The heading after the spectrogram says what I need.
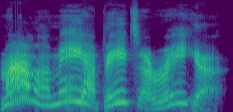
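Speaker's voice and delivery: very high, very slow character voice. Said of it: "I asked, "Can you do".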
